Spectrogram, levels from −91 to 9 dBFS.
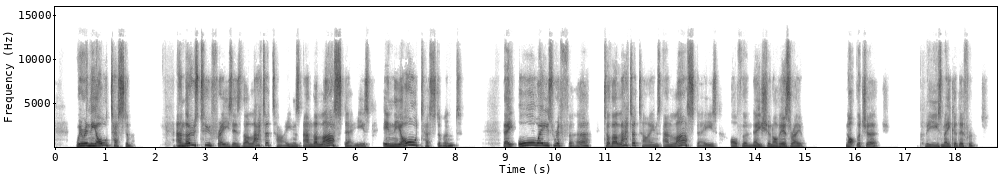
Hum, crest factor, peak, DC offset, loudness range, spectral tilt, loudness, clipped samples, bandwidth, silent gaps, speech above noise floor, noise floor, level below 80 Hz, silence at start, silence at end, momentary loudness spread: none; 18 dB; -2 dBFS; under 0.1%; 5 LU; -4.5 dB/octave; -20 LUFS; under 0.1%; 12.5 kHz; 1.76-2.08 s, 8.40-8.54 s, 15.24-15.82 s, 16.86-17.24 s; over 70 dB; under -90 dBFS; -62 dBFS; 0.45 s; 0.45 s; 12 LU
